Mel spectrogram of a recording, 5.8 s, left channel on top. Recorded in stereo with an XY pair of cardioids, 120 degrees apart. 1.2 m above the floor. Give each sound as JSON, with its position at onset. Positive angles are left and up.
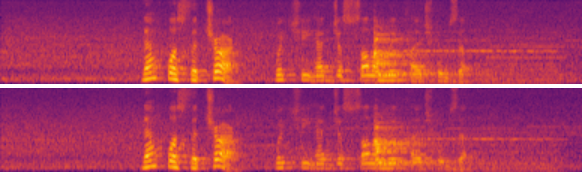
{"t": 1.4, "sound": "a man speaking", "azimuth_deg": 0, "distance_m": 0.9}
{"t": 3.6, "sound": "knocking", "azimuth_deg": 30, "distance_m": 4.5}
